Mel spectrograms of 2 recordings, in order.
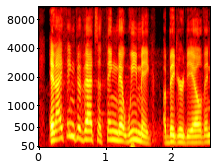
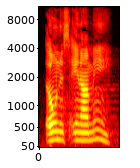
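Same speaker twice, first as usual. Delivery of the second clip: usual speaking voice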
